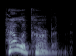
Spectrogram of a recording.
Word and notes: halocarbon: British English

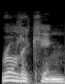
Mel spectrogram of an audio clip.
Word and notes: rollicking: British English

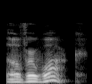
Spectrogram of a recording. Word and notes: overwalk: British English

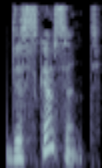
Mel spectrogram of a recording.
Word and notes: discussant: British English

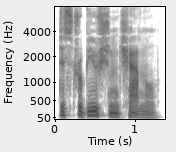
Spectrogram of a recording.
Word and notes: distribution channel: British English

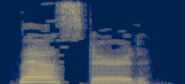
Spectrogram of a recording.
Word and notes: mastered: British English

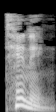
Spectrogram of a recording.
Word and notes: tinning: British English

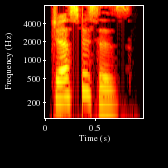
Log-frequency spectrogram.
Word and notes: justices: British English

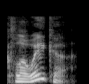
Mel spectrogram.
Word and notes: cloaca: British English

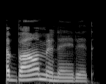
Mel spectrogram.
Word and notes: abominated: British English

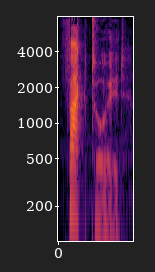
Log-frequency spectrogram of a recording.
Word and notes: factoid: British English

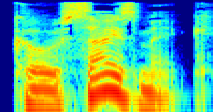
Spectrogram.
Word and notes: coseismic: British English

